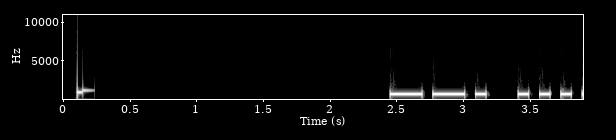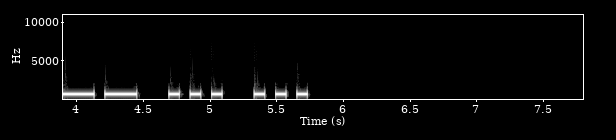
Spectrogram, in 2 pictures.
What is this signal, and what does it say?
Morse code, heard as a keyed tone, about 15 wpm, 700 Hz. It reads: G3SS
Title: DXCC-100 Call Signs - 4 Characters - 15wpm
